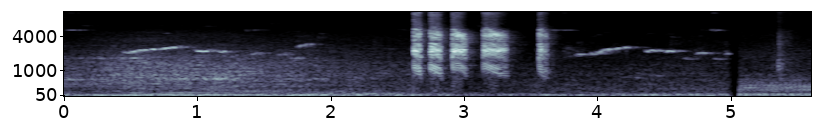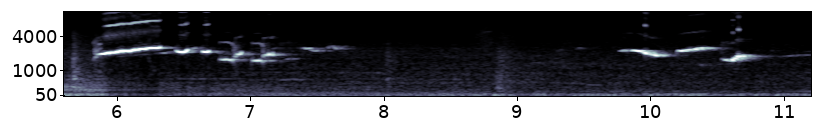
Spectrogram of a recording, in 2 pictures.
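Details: Female white-rumped shama calling the male: scattered clear whistled notes, some rising and slurred, a burst of sharp clicks midway, then a loud rapid run of whistles and a few final rising whistles against quiet low hum.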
